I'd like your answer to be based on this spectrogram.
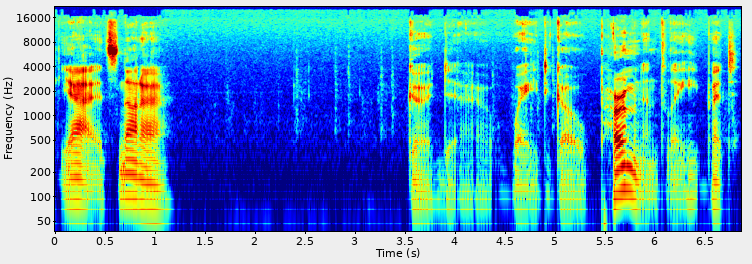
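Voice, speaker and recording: A man playing a gentle, reflective dad in an intimate audio roleplay, musing softly and reassuringly to a tired child with thoughtful pauses. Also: heavily acted. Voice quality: gravelly, creaky low voice. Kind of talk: soft intimate sleep-aid audio roleplay.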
